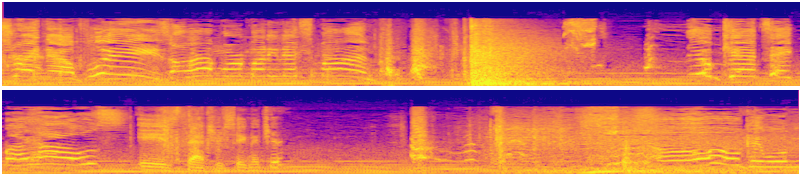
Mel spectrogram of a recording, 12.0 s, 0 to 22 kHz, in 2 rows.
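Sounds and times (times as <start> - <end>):
speech: 0.1 - 3.6, 5.2 - 8.2, 9.0 - 9.9, 10.6 - 11.9
dog barking: 9.0 - 9.7.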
